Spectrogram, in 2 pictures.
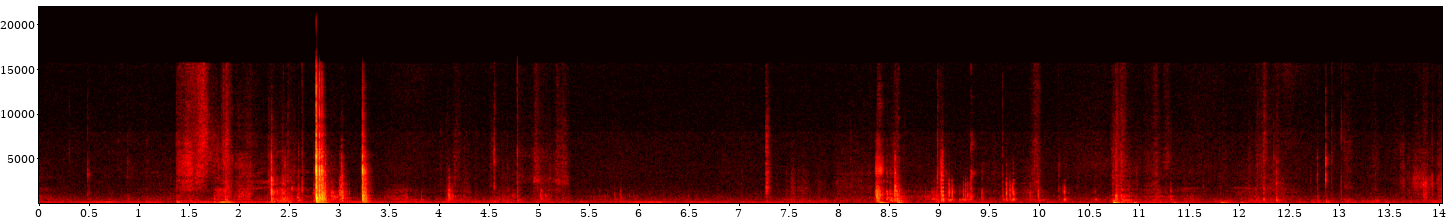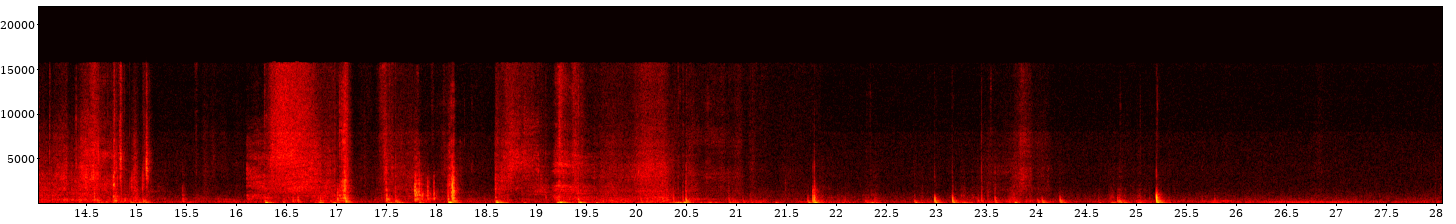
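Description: Desk work with paper and a pen: cards being handled and slid across a wooden desk, with scattered taps, knocks and rustles. A sharp click about three seconds in is the loudest sound, and there are longer stretches of paper rustling about halfway through.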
